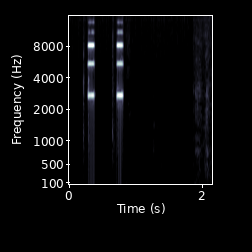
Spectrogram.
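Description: Two short high beeps, about half a second apart, from the AutoLink AL329 OBD2 scan tool's keypad as its buttons are pressed.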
